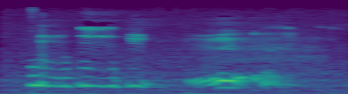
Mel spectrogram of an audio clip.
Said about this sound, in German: Im Hintergrund gluckerte ein Babylachen.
